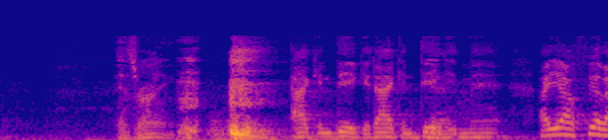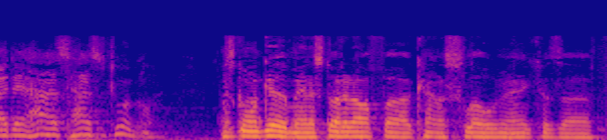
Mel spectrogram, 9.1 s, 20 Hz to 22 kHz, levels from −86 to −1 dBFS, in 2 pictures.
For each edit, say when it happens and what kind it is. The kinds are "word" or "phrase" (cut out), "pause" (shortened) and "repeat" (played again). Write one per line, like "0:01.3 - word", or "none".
0:02.2 - word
